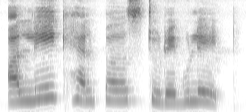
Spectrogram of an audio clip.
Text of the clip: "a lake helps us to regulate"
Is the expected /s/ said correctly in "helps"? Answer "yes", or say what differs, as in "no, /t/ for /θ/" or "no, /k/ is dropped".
no, /s/ is dropped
